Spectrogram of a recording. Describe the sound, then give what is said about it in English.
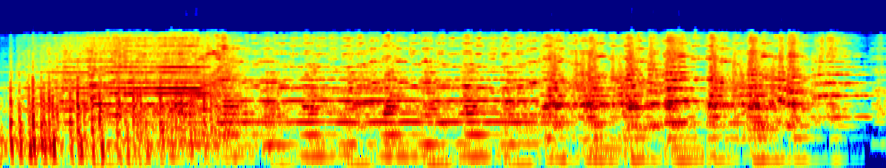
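A horse gallops at top speed at twilight, its fast, steady clip-clop hoofbeats running without pause beneath loud, dense orchestral music for the whole stretch. “The Lone Ranger rode at top speed in the gathering twilight.”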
